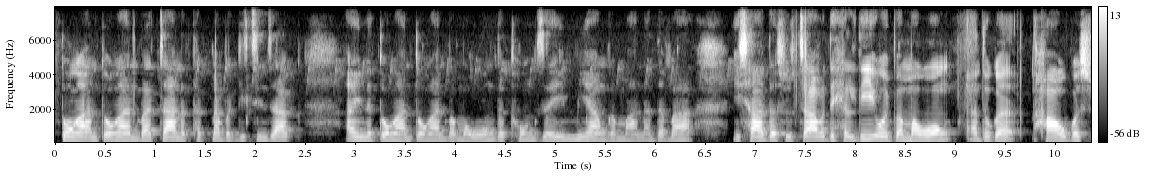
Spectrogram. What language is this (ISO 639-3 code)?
mni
